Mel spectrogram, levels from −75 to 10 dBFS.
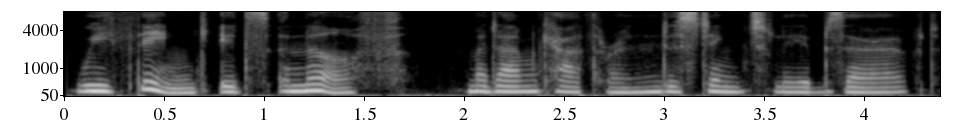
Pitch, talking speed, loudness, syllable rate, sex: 185 Hz, 110 wpm, -16 LUFS, 4.6 syllables/s, female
